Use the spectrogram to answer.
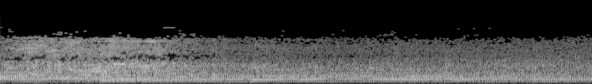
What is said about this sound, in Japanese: ね、多分今めちゃくちゃ車の音入ってたと思う。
